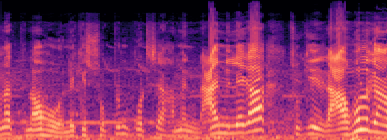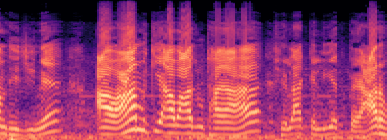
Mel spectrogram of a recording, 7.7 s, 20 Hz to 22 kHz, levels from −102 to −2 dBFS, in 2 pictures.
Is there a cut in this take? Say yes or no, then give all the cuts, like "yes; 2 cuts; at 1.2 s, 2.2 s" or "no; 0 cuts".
yes; 1 cut; at 6.6 s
